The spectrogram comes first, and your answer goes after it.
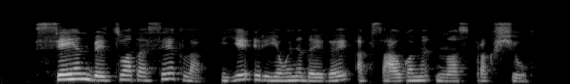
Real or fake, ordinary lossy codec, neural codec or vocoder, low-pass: real; AAC, 64 kbps; none; 7.2 kHz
